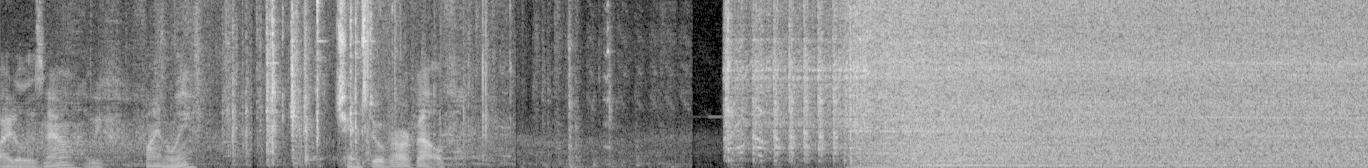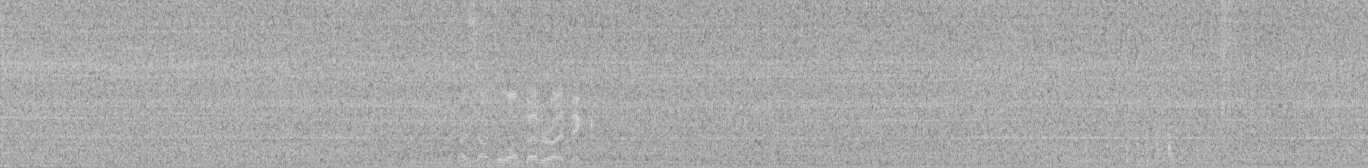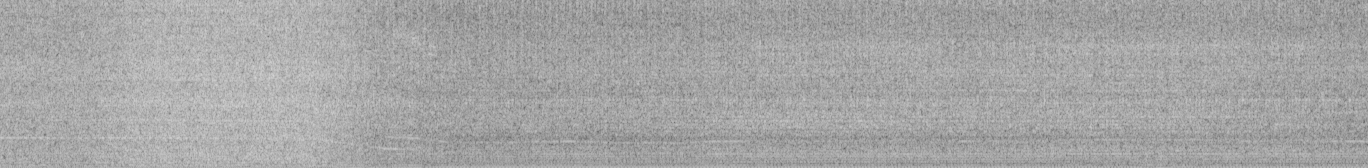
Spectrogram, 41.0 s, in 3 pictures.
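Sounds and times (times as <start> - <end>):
car engine idling: 9.9 - 29.7, 30.7 - 41.0.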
